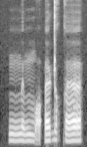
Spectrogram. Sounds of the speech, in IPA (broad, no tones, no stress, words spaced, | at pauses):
mːømːɔ̰ʔœɖɔ kœ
